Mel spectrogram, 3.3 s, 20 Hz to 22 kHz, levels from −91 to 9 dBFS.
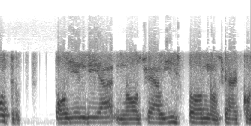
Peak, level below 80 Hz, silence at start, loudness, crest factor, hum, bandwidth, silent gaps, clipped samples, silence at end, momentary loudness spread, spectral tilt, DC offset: -6 dBFS; -62 dBFS; 0 s; -18 LUFS; 14 dB; none; 11 kHz; none; under 0.1%; 0 s; 6 LU; -5.5 dB/octave; under 0.1%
